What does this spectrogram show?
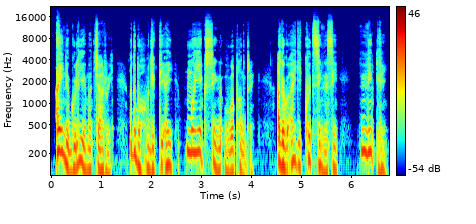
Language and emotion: Manipuri, fearful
